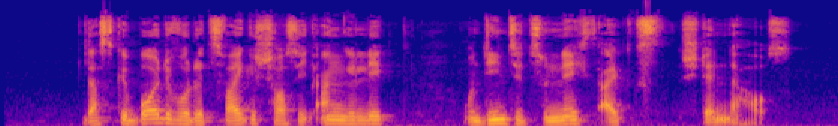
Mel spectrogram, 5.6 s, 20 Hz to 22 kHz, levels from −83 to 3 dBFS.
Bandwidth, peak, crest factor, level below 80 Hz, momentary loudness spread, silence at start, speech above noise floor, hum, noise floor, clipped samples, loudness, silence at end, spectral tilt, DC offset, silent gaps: 16 kHz; 0 dBFS; 18 dB; -48 dBFS; 11 LU; 0.55 s; 40 dB; none; -57 dBFS; under 0.1%; -16 LUFS; 0.35 s; -3 dB/octave; under 0.1%; none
